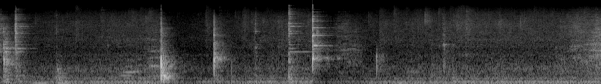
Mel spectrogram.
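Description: Sliced squash being gathered off a plastic cutting board and put into a bowl: a handful of sharp knocks and clacks in the first half, over a steady low hum.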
